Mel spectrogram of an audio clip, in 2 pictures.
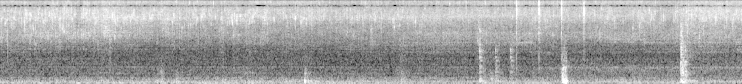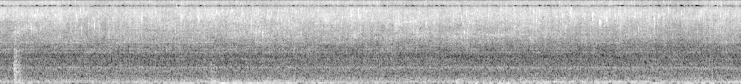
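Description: Onion halves sizzling steadily in fat on a hot ridged grill pan. A few sharp clicks and scrapes come from a spatula against the pan about a third to halfway through, as the onions are turned.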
